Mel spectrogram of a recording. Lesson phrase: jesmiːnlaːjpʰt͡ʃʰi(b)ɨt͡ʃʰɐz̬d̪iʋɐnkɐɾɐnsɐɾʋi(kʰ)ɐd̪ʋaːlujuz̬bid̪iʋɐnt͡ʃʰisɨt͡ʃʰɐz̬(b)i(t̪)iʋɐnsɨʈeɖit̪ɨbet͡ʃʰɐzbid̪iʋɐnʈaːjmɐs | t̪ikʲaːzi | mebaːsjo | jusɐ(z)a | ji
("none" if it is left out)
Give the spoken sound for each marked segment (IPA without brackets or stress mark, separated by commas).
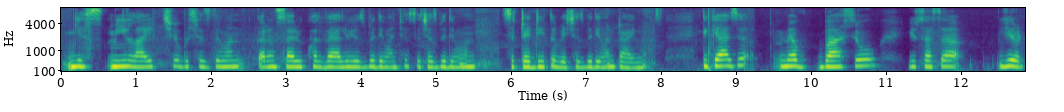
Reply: b, kʰ, b, d̪, s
